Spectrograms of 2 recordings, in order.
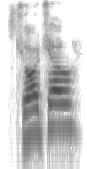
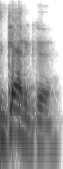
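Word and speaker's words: Gergő: So, Giorgio, that's how to say it? It's Gergo, actually. Gergo.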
